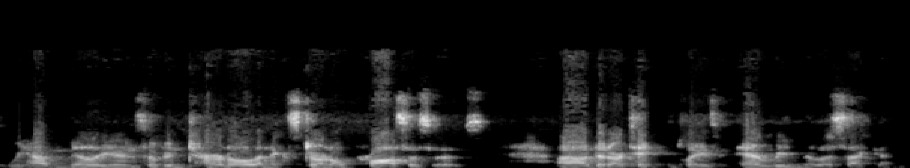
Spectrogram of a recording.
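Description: Bright-toned man from Sri Lanka. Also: lowish voice, rough recording. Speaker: guest, wellness coach. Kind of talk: interview answers.

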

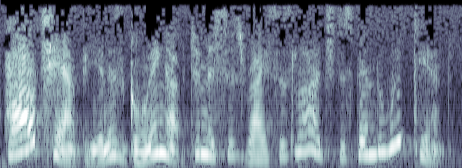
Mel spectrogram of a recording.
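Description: An actress playing a reluctant, fretful young wife with a husky voice in a radio drama. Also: female voice, fairly high pitch, sing-song, moderate pace, a little mellow, exaggerated voice. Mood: chatty, hesitant. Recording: dull radio recording.

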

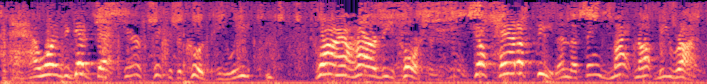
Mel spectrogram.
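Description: A woman's voice: high voice, big pitch swings, normal speed. A determined lady sheriff. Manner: folksy Western drawl words. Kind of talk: 1940s radio acting. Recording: dull old radio recording with hiss.

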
